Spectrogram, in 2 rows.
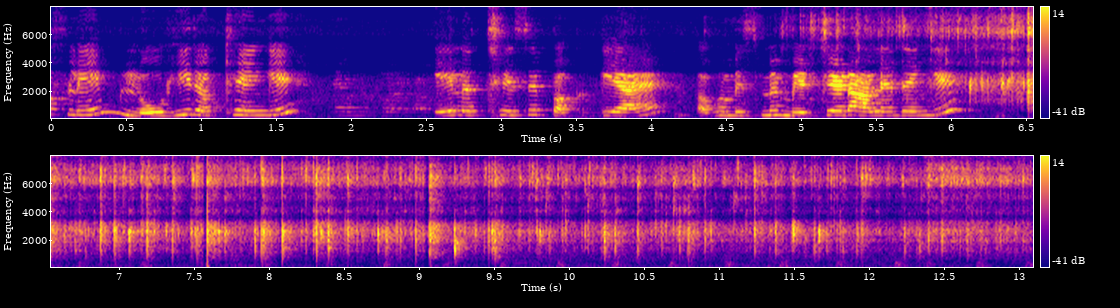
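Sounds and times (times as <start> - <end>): chillies sizzling in hot oil: 4.8 - 13.0.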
